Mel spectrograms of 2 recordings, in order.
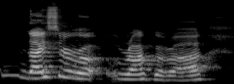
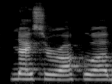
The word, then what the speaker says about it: Nicaragua: So, it's Nicer Rockera. That's not how you say it at all.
